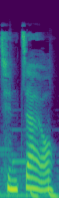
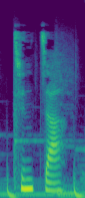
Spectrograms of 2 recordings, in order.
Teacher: Watch your pronunciation, the double JJ sound. It's a tense, emphasized J sound, like DZ in ads, not a soft J.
